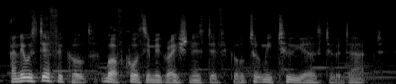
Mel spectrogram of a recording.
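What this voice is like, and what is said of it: Lasting foreign accent. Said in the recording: “I was 28. That's why the accent stays.”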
